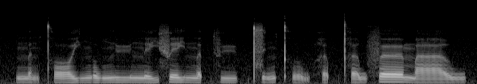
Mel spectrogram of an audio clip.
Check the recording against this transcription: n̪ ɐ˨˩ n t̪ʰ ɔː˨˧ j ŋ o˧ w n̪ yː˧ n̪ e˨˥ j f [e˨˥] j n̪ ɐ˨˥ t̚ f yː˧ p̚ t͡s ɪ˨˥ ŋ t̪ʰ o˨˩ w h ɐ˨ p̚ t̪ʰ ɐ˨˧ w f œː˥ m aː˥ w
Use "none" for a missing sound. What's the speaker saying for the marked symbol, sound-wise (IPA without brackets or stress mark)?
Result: e˧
